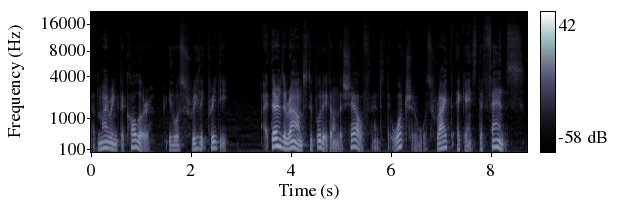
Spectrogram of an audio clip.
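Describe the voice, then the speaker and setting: A man's voice: medium pitch, a little mellow. A man reading a horror story aloud as a narrator, with a dry, wry storytelling delivery.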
